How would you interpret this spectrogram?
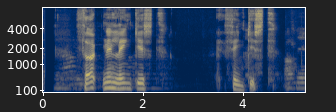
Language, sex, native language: Icelandic, other, Icelandic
